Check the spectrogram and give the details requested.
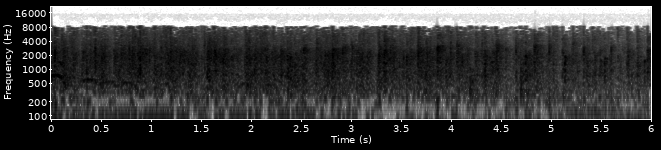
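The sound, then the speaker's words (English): Sustained applause from an audience, a dense, steady wash of many hands clapping together at moderate loudness for several seconds with no talking. “It's a good place to clap.”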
